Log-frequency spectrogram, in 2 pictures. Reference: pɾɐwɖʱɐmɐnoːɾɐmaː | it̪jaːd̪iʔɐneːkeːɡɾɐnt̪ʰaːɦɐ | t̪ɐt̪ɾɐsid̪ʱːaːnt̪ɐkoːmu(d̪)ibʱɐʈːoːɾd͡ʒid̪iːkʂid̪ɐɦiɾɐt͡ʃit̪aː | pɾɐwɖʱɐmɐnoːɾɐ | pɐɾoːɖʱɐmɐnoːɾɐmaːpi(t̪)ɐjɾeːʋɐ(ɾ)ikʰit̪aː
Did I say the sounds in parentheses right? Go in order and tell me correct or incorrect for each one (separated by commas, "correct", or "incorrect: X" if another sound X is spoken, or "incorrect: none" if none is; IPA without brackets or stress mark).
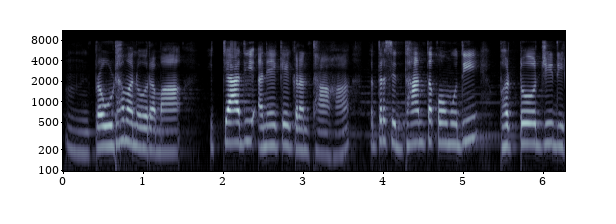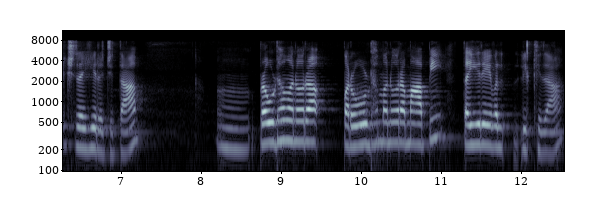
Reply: correct, correct, incorrect: l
